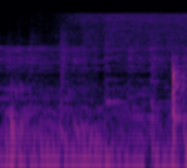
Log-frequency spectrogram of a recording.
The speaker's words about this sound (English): And you can hear by the sizzle that that pan's got some heat.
